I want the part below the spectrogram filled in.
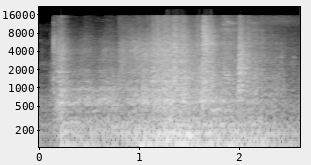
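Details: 1965 Chevy C10 that sat in a field, cranked with a jump box and starting fluid: the starter cranks, the engine catches and roars briefly, then sags and dies, unable to keep running on its own fuel; it had been given gas afterward.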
